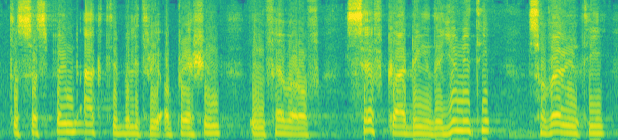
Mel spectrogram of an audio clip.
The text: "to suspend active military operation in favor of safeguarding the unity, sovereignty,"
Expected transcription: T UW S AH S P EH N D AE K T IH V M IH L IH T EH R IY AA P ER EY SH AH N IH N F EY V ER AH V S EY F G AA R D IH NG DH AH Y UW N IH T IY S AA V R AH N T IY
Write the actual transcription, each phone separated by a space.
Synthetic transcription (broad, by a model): T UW S AH S P EH N D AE K T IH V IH L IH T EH R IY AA P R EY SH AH N IH N F EY V ER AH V S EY F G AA R D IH NG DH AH Y UW N IH T IY S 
